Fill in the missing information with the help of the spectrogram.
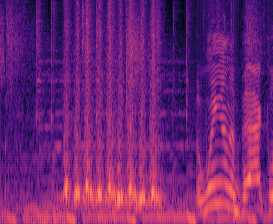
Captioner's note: whooshing sound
